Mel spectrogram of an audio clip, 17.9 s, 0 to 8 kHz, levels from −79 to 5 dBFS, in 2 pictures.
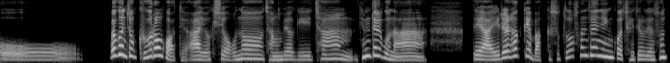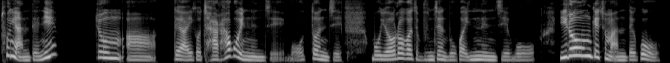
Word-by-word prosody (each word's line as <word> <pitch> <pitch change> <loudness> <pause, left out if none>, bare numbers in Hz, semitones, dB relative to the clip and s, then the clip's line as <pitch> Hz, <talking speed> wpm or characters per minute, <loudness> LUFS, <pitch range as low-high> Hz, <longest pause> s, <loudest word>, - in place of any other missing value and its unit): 어 90 -2 -5 0.5
약간 400 +2 +8
좀 345 -3 +3
그런 320 +9 +5
것 - - +4
같아요. 165 - -10
'아 185 0 +3
역시 175 +4 -3
언어 205 +5 -1
장벽이 175 0 -5
참 210 -5 -2
힘들구나. 185 - +2 0.6
내 200 -1 +1
아이를 190 - +4
학교에 345 -1 +2
맡겼어도 200 - -5
선생님과 345 - +1
제대로 190 0 -7
된 180 - -4
소통이 295 - +1
안 155 - 0
되니 240 - +2 0.5
좀 255 -3 +1
아 165 -1 -5 0.3
내 200 - -2
아이가 170 +1 -1
잘하고 265 - 0
있는지 155 -4 -4
뭐 - - -15
어떤지 170 -6 -5 0.4
뭐 190 -2 -4
여러 200 +6 +1
가지 215 -2 -1
문제는 170 +2 -5
뭐가 165 +2 -5
있는지 165 -1 -3
뭐' 155 +1 -11 0.3
이런 350 +6 +7
게 295 -3 +4
좀 225 -6 -3
안 160 -1 -3
되고. 170 -3 -4
185 Hz, 285 characters per minute, -24 LUFS, 165-265 Hz, 0.6 s, 약간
